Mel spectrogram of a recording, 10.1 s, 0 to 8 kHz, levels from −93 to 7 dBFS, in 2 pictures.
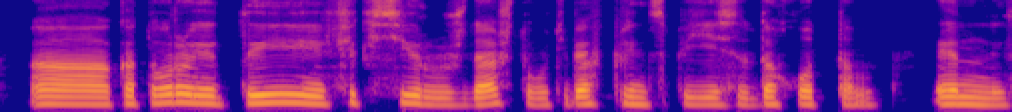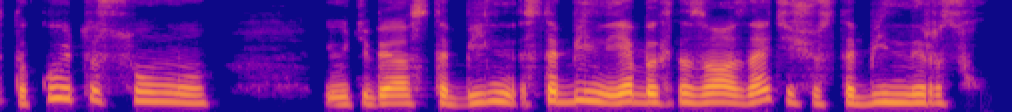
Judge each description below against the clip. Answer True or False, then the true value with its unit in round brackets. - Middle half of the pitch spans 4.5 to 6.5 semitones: False (3.6 semitones)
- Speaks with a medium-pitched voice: True (165 Hz)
